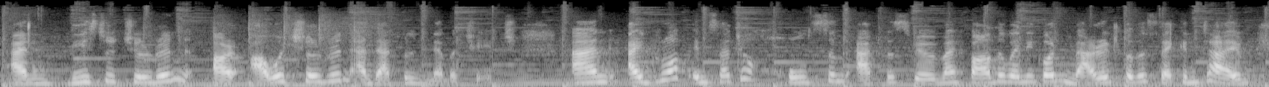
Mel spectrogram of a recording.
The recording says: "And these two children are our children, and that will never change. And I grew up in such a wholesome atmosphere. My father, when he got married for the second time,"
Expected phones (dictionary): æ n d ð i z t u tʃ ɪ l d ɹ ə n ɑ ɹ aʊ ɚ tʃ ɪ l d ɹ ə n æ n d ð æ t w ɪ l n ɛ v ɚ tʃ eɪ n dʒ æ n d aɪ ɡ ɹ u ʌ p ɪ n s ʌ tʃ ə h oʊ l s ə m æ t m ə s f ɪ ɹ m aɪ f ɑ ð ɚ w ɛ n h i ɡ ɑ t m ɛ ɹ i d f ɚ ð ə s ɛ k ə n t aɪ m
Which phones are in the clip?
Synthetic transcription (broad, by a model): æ n d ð i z t u tʃ ɪ l d ɹ ə n ɑ ɹ aʊ ɚ tʃ ɪ l d ɹ ə n æ n d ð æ t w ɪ l n ɛ v ɚ tʃ eɪ n dʒ æ n d aɪ ɡ ɹ u ʌ p ɪ n s ʌ tʃ ə h oʊ l s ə m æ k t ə s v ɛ m aɪ f ɑ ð ɚ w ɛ n h i ɡ ɑ t m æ ɹ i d f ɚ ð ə s ɛ k ə n t aɪ m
